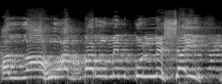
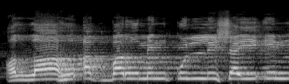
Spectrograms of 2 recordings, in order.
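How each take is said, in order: First: High, brisker proclamation; speeded up. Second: Slow, measured intoned recitation. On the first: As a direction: pick up speed and call it out. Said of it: "अभी speed बढ़ेगी मेरी". (तेज़, ऊँची आवाज़ में) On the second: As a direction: draw "अल्लाहु अकबर मिन कुल्ली शैइन" out carefully. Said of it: "बहुत स्लो बोल रहा हूं". (धीमे-धीमे, ठहरकर) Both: Shown as a demonstration.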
